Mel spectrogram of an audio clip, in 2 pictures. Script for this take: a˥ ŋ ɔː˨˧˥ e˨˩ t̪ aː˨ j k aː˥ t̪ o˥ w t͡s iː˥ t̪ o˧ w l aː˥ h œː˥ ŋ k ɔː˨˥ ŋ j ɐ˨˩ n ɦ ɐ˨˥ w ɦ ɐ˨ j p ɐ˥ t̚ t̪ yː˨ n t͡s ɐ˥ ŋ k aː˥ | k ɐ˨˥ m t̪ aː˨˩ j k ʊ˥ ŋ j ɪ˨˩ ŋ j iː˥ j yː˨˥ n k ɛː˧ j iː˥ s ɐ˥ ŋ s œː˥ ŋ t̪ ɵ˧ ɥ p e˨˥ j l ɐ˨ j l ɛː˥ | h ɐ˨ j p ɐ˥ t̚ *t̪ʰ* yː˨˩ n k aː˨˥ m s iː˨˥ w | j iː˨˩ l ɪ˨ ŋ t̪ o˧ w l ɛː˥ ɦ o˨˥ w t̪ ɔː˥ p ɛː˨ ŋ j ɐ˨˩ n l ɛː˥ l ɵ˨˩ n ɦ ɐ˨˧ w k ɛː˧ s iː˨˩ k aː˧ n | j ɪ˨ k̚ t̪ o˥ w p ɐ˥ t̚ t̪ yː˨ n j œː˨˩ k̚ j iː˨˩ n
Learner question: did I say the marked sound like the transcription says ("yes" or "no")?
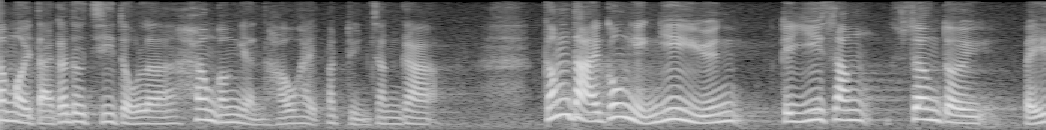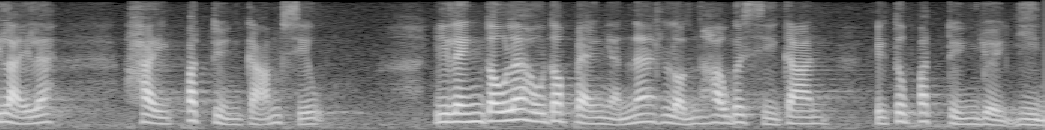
no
